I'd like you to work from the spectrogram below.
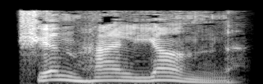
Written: sinhailien

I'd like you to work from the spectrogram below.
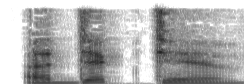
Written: addictiveness

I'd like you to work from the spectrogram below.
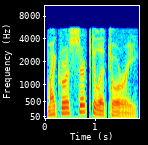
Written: microcirculatory

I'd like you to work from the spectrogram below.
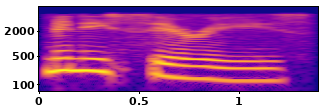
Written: miniseries

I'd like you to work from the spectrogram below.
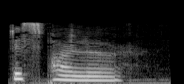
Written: disparlure

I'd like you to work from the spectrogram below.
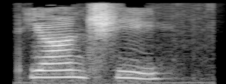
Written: yanqi

